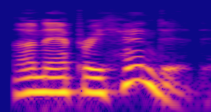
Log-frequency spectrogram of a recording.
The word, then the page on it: unapprehended: British English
